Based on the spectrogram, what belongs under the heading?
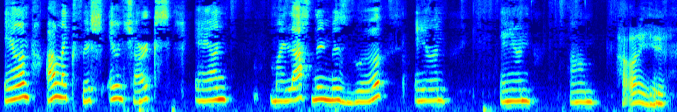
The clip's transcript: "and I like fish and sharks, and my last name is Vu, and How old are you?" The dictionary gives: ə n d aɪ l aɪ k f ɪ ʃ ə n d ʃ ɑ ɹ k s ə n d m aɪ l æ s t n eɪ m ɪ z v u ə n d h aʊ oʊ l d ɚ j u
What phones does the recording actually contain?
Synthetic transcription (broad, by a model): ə n aɪ l aɪ k f ɪ ʃ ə n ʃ ɑ ɹ k s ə n m aɪ l æ s t n eɪ m ɪ z w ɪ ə n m h aʊ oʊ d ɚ j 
